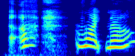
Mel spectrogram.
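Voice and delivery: a startled question, voice jumping up; surprised. A narrator's reading. Steed caught off guard by Lou's sudden plan, startled.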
